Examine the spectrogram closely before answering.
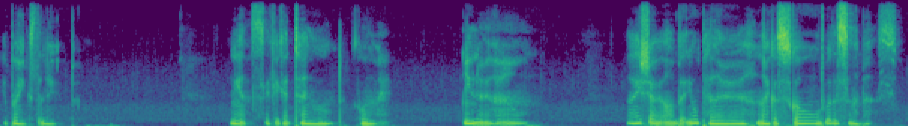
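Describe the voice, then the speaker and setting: A British woman playing a strict, teasing, seductive demoness tutor in an intimate ASMR roleplay, with breathy whispers and a condescending yet coaxing delivery, close on a binaural mic. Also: mid-range voice, steady tone, takes it slowly, pauses often, warm tone, heavily acted. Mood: coaxing, instructive. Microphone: close binaural microphone.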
